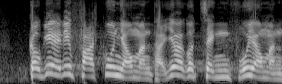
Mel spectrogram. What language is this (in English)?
Cantonese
